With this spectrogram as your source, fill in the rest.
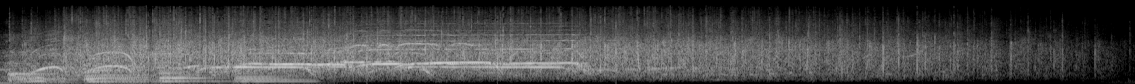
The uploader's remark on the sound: Recorded live at the Park Theatre in Winnipeg, MB.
